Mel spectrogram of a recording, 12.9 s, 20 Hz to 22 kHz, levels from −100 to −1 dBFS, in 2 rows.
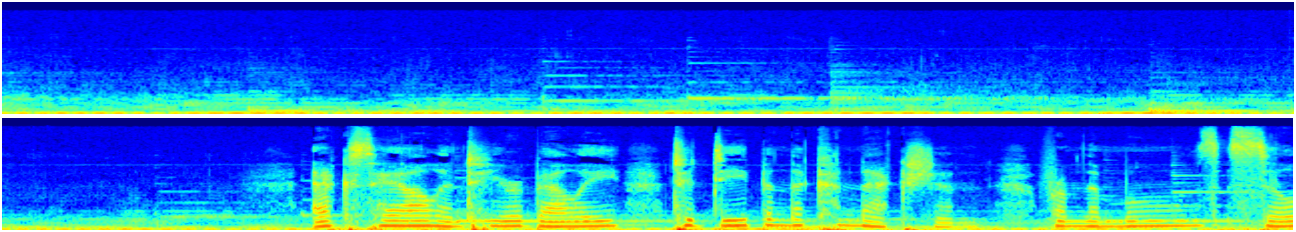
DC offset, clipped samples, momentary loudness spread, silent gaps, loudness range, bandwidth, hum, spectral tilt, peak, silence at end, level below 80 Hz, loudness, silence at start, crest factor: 0.3%; under 0.1%; 16 LU; none; 13 LU; 16.5 kHz; none; -5 dB/octave; -6 dBFS; 0 s; -34 dBFS; -31 LUFS; 0 s; 24 dB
